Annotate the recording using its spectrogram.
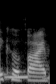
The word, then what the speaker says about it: Ko-fi: Okay, I say Ko-fi, but it. – apparently it's Ko-fi because it's supposed to be coffee.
